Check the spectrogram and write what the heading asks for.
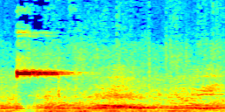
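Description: Referee's whistle, one short blast of about half a second, starting the wrestling bout, over the chatter of the crowd.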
